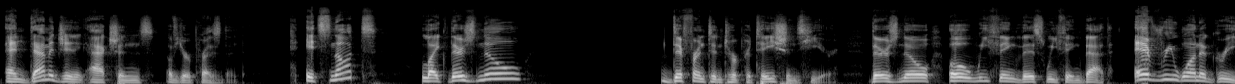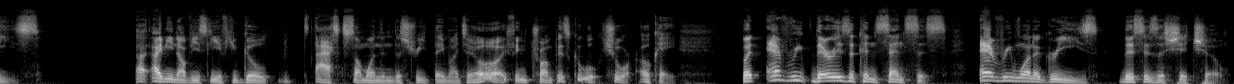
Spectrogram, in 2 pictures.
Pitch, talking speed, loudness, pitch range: 125 Hz, 150 wpm, -21 LUFS, 100-160 Hz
